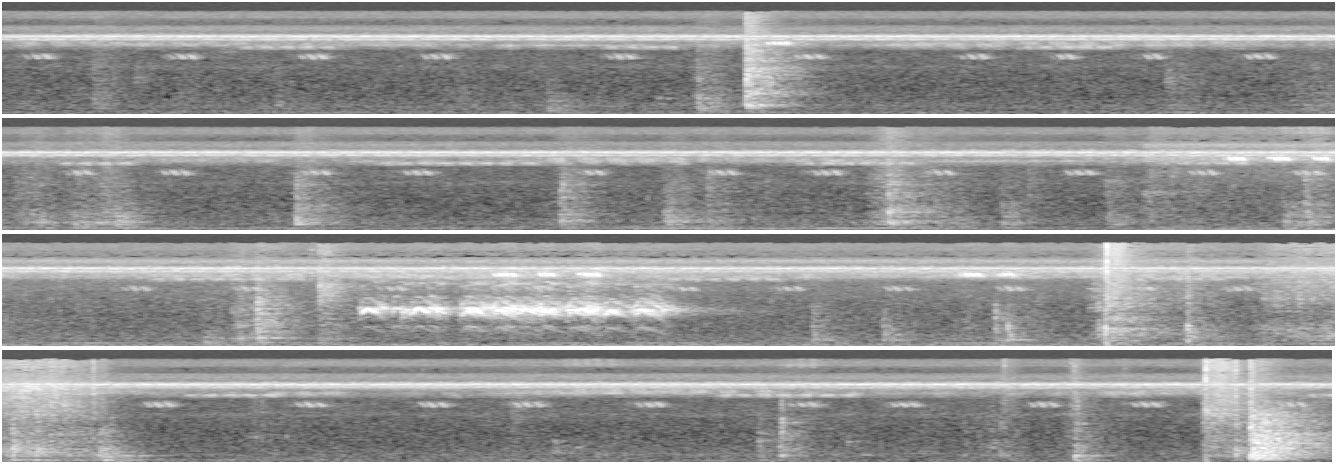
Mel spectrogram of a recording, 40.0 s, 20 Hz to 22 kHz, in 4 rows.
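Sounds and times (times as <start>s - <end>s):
insect chirps: 0.0s - 39.9s
harsh bird calls: 22.6s - 25.4s.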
